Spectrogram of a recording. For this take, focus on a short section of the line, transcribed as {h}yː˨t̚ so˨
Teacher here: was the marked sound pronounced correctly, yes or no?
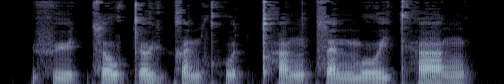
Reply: no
